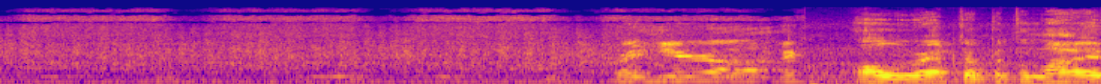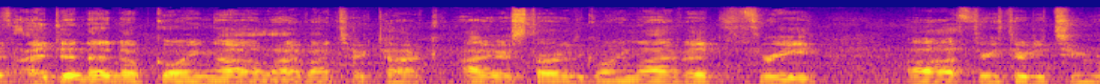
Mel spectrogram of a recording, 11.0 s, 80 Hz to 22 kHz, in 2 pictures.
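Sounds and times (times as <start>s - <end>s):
printer humming and whirring: 0.0s - 11.0s.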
